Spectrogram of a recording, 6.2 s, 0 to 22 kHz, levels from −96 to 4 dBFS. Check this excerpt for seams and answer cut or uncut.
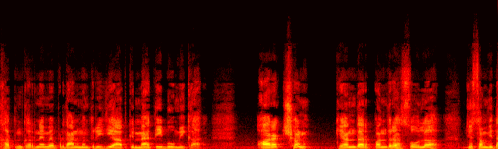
uncut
